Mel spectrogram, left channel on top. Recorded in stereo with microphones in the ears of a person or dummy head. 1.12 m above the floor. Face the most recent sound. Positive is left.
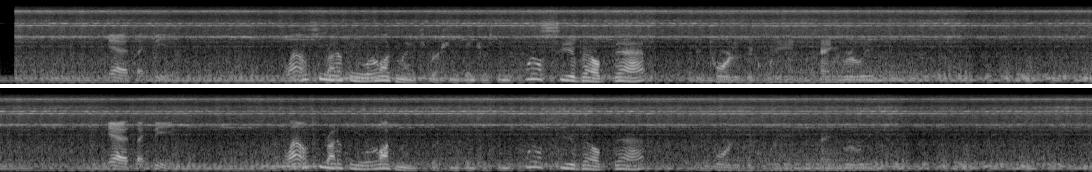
turn(degrees=70)  # may be behind; listen again after turning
